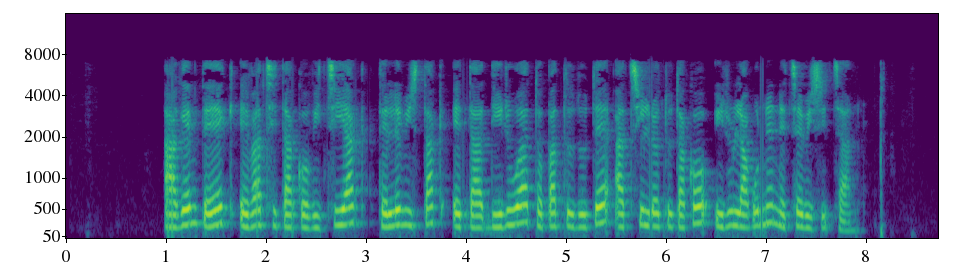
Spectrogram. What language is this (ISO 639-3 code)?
eus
